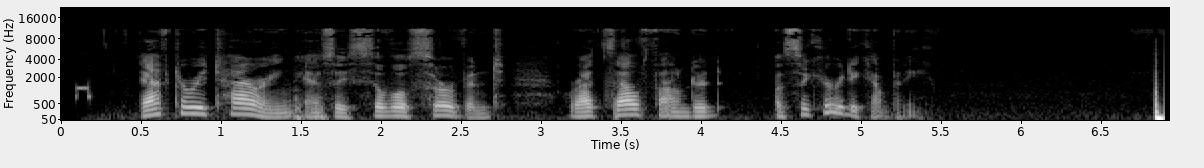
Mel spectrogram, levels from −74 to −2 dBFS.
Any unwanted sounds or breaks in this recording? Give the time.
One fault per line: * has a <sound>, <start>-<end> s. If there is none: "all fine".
all fine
